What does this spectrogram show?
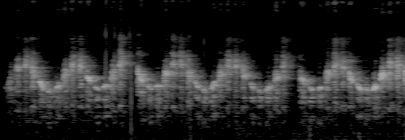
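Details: A pet cockatiel making what is described as a weird sound: a continuous run of scratchy, warbling notes that rise and fall in waves.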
